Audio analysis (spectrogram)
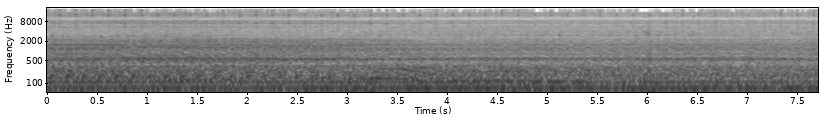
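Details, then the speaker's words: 2010 BMW 335d diesel on a cold start, with emissions equipment removed and tuned: even, steady diesel clatter at idle with a few revs, no misses, knocks or surges; idles normally. "okay give it a little revs [Music] that sounds pretty good"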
